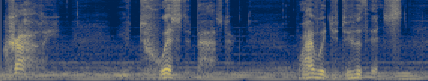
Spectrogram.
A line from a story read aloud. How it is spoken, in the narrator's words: Oliver whispered in disbelief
